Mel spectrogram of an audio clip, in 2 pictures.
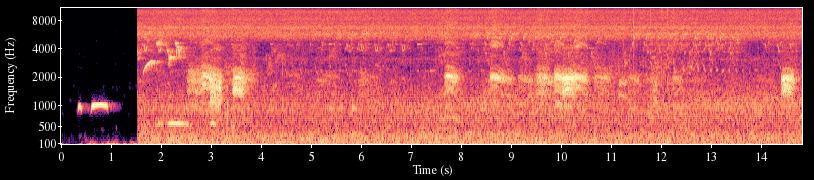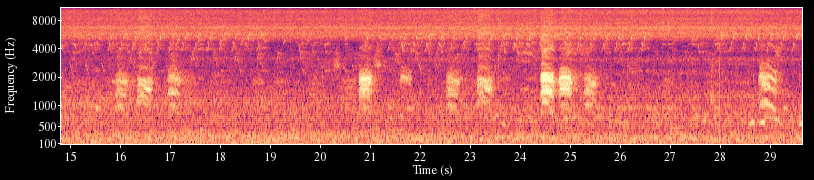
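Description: Short bird calls repeated at irregular intervals, sometimes two or three close together, over a steady high-pitched hiss.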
